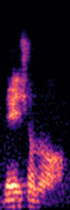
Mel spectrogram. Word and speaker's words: national: A 소리가 바뀐다. A가 A도 되고, A도 되죠. 네. 됐습니까? 여기서는 A가 되고 여기는 A가 된다는 거 발음이 달라집니다. 됐습니까?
